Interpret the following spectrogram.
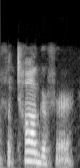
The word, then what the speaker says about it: photographer: remember jade photographer good so photographer second second syllable good all right let's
